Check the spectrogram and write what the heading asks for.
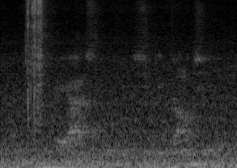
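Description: A camera shutter clicks once, about a quarter of a second in, over faint talk in the room.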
